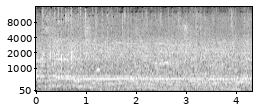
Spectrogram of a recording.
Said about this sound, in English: The sun is shining as Audi win Le Mans for the 10th time. The number one Audi e-tron Quattro crosses the line. The team of André Lotterer, who's in the car at the moment, Benoit Trillier and Marcel Fasser win Le Mans for Audi.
